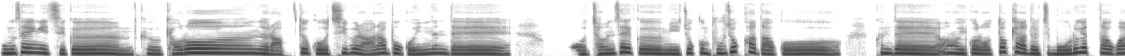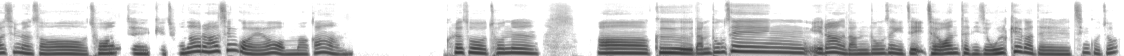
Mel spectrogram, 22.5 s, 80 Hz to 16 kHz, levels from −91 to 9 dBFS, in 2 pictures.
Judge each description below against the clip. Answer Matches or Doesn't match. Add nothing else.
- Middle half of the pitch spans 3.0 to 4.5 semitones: Matches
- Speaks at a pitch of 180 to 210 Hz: Doesn't match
